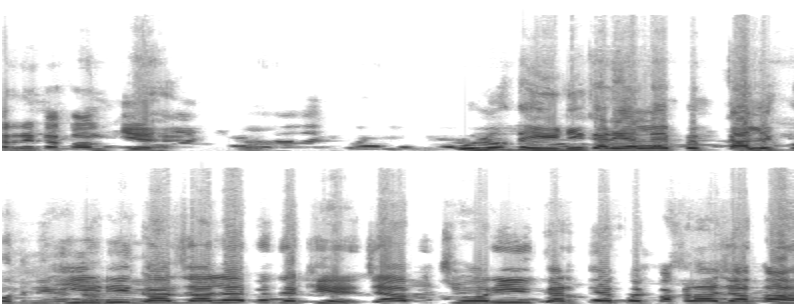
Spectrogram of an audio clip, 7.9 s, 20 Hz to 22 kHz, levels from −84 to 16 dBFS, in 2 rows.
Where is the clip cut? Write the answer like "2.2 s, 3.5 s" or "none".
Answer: none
